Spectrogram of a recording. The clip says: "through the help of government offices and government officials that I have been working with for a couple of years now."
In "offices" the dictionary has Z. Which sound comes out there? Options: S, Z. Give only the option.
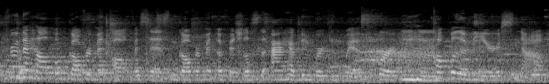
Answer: S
